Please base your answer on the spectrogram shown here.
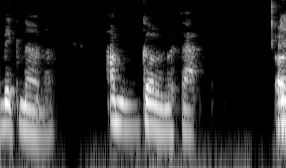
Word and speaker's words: Mignogna: He said Mignogna.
